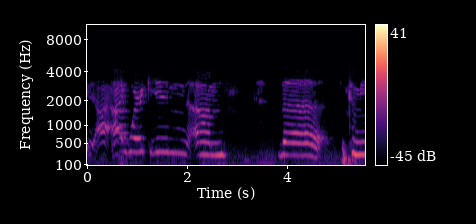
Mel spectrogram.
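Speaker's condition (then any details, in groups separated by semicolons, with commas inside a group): Cerebral palsy; spastic quadriplegia, all four limbs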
